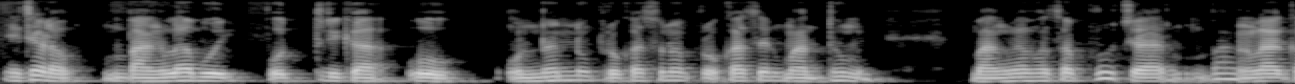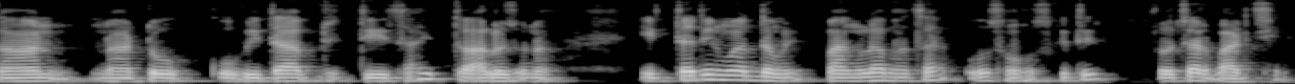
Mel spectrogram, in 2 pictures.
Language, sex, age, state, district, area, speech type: Bengali, male, 30-45, West Bengal, Hooghly, urban, spontaneous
